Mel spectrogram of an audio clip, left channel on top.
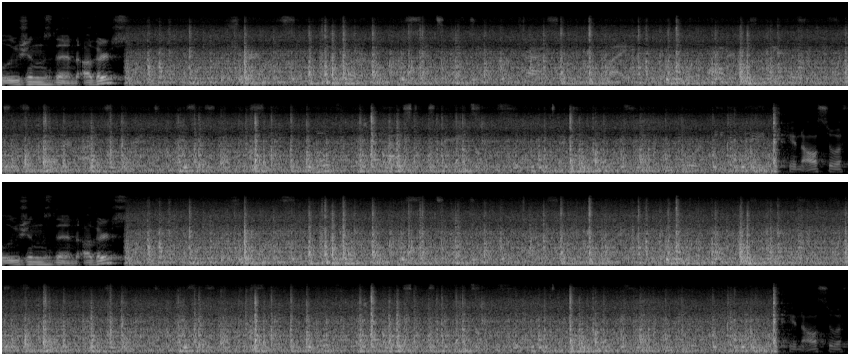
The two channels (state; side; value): normal; both; correlation 0.90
